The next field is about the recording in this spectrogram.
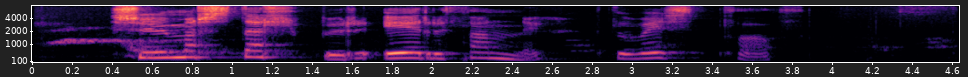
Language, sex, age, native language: Icelandic, female, 12, Icelandic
